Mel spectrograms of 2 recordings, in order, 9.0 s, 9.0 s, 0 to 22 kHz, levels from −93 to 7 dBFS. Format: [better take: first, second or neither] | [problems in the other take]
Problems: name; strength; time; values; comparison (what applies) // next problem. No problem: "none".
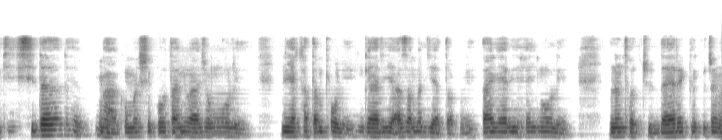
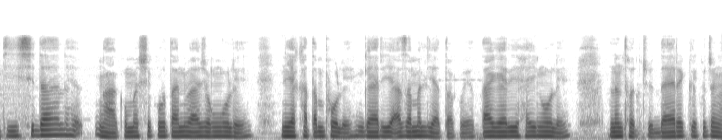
second | noise reduction (neural mask model DeepFilterNet 3)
